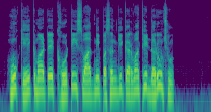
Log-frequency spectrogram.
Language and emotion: Gujarati, fearful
